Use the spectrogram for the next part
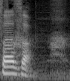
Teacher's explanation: पिछली मूर्धा द्वारा उच्चारण किए जाने वाले कॉन्सोनेंट साउंड है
